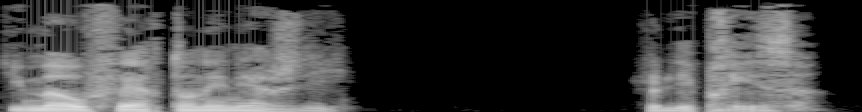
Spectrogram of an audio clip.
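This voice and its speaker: A man doing a weary, gruff royal man. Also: a little slow, a little mellow, no room sound, lo-fi sound, exaggerated voice. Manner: low, tired and gruff.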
